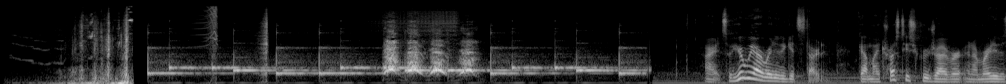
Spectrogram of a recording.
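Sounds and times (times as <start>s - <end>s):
musical jingle of struck notes: 1.5s - 6.6s
dog barking: 3.8s - 4.9s.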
